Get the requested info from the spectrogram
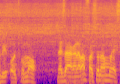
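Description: A man talking into a handheld interview microphone, with a short pause in the middle, over a steady background hiss.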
